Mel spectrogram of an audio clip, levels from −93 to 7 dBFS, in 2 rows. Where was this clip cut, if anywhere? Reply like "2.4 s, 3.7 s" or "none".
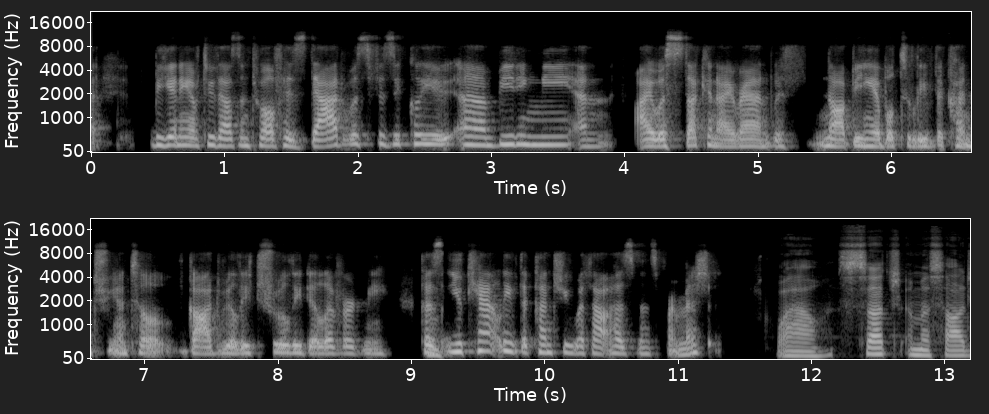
4.0 s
